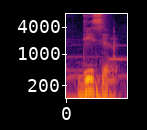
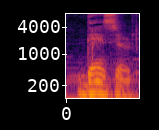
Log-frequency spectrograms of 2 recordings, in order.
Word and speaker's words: dessert: ini seperti ini tulisannya tapi katanya atau pengucapannya itu dessert ya bukan desert untuk deret itu adalah untuk gurun pasir Nah jadi makanan penutup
